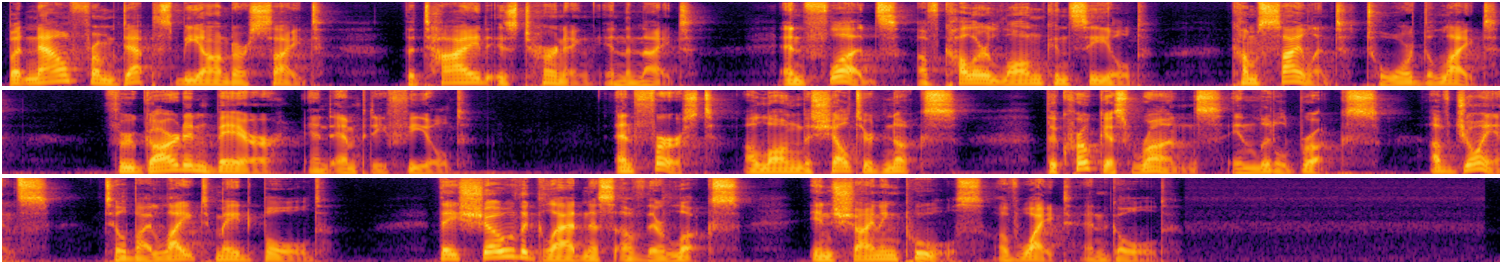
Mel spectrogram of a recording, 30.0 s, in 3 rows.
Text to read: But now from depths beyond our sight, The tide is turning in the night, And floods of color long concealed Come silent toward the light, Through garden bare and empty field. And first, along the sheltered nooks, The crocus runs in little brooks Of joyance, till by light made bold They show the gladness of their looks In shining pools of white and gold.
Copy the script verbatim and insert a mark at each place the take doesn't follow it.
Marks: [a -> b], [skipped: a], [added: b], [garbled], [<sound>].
But now from depths beyond our sight, The tide is turning in the night, And floods of color long concealed Come silent toward the light, Through garden bare and empty field. And first, along the sheltered nooks, The crocus runs in little brooks Of joyance, till by light made bold They show the gladness of their looks In shining pools of white and gold.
